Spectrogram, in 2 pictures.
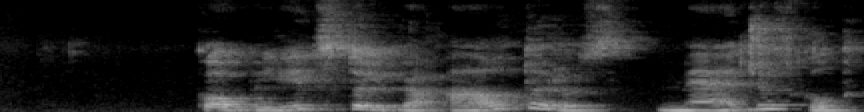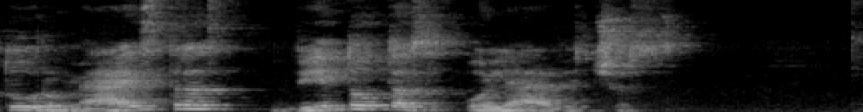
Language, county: Lithuanian, Klaipėda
